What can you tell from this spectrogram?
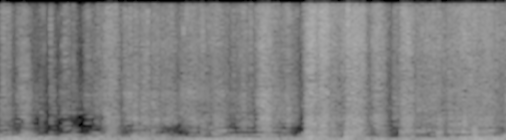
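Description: White wrapping paper crinkling and rustling as it is opened and pulled back from around raw salmon fillets by hand, in irregular crackles that are loudest a little after three seconds in.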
